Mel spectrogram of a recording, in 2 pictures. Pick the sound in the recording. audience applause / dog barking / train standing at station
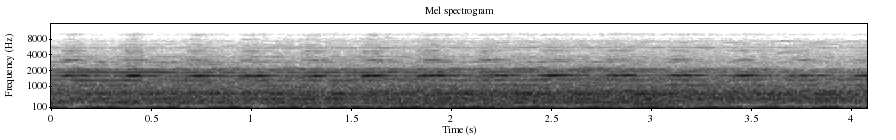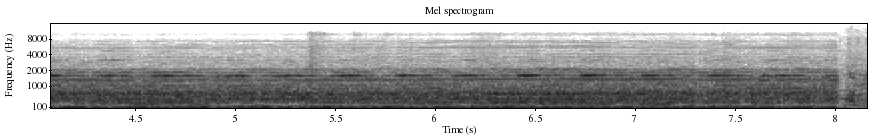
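train standing at station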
